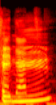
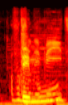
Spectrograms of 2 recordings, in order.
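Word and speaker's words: Temu: Et alors, déjà, tu dis Timou, toi ? – Ouais, ouais, je sais. – Toi, tu dis comment ? Bah, je sais pas. Je crois qu'il y a plusieurs prononciations. – Il y en a qui disent Tému, Témou. – Ouais, Témou.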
